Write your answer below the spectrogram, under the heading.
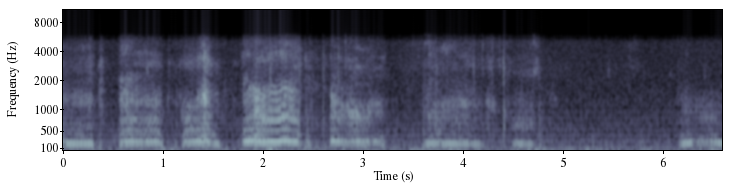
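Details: A puppy wrestles with a big dog and makes funny noises, a string of low, buzzy play growls and moaning whines repeated about once a second, some bending upward, with breathy scuffling between them.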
